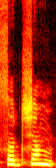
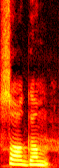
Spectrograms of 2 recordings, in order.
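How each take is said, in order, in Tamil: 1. நடுவில் உள்ள மெய் j ஒலி. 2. நடுவில் உள்ள மெய் g ஒலி. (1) "ஒவ்வொருத்தங்க சொர்ஜம் அப்படின்னு சொல்லுவாங்க" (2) "எப்படி ப்ரொனவுன்ஸ் பண்ணணும் அப்படின்னா சோகம்"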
